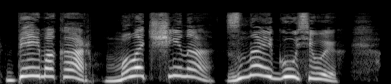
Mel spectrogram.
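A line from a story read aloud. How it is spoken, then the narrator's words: Flushed excited shouting. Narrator (Russian): Раскрасневшийся отец Гусева кричал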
